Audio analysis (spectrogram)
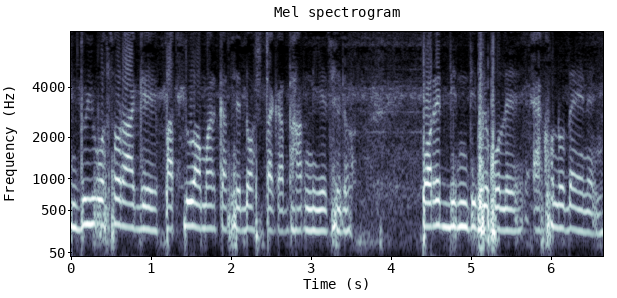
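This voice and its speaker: A female-sounding, high-pitched cartoonish character voice over clear background noise. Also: moderate pace. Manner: squabbling, rustic colloquial.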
